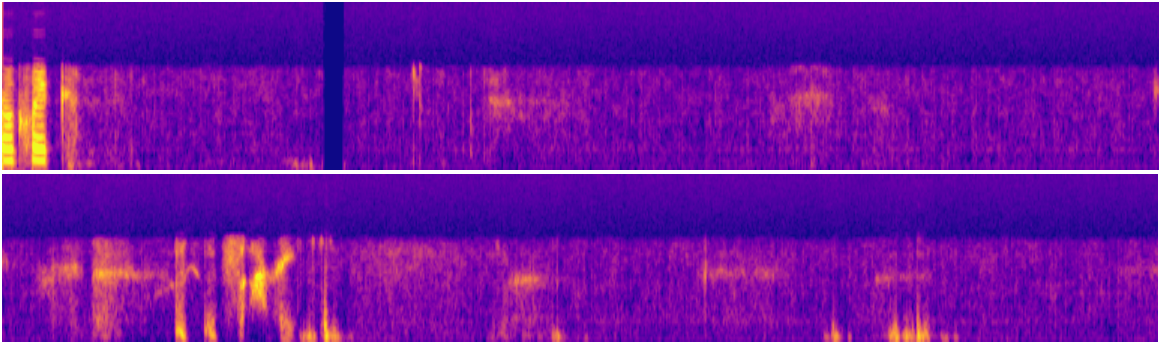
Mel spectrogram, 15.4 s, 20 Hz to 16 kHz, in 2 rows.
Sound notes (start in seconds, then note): 6.4 whispers sorry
